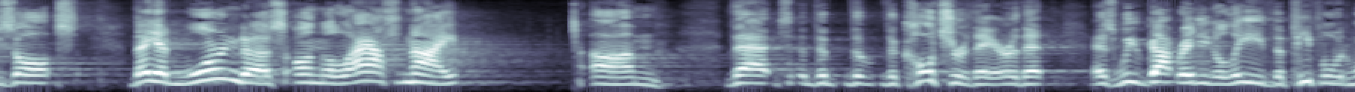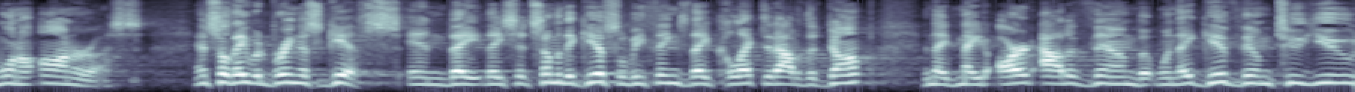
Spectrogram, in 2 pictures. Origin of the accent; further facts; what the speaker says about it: Arkansas, United States; accent: southern drawl; I'm a redneck from Arkansas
